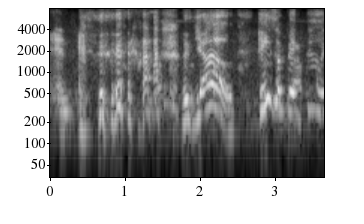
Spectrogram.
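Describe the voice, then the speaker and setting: The voice carries an energetic, animated tone over noticeable background noise. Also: woman. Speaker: host of an MMA show. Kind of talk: casual interview, host talk.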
